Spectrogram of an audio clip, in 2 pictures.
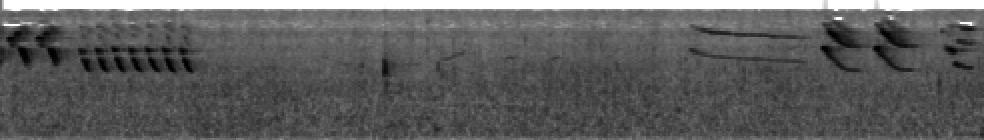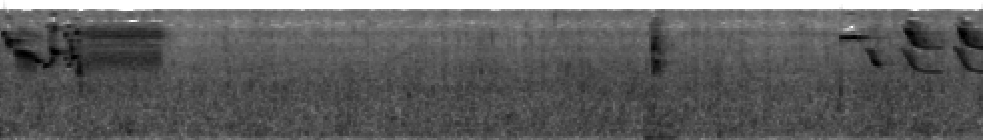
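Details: Chestnut-capped blackbird 'baderna', used to stir other birds into song. A fast chirping run opens, then a pause, rising slurred whistles and a buzzy burst, then a long hissy gap before more high chirps close.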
